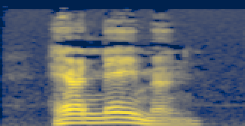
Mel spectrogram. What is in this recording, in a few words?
"hernemen", Dutch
